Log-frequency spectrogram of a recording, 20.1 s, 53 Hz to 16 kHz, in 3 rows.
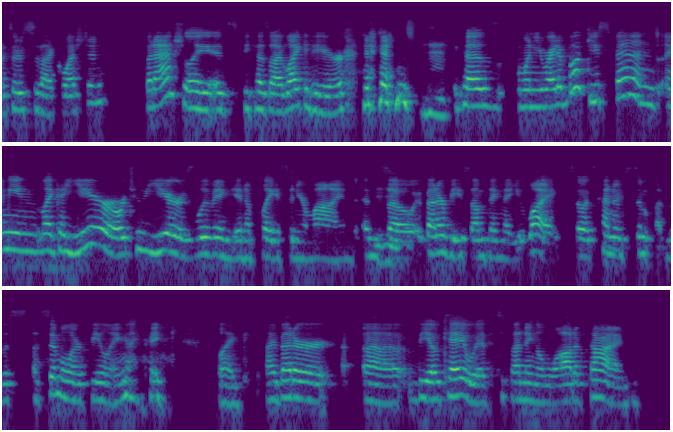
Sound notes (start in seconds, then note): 3.1 laughing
